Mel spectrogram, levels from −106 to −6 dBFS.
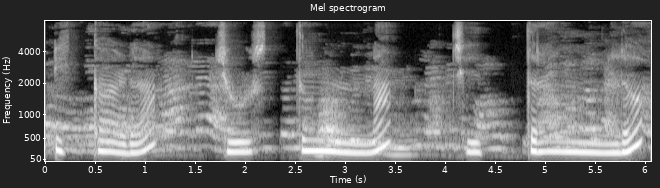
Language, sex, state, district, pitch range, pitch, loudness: Telugu, female, Andhra Pradesh, Sri Satya Sai, 205-285 Hz, 230 Hz, -14 LUFS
